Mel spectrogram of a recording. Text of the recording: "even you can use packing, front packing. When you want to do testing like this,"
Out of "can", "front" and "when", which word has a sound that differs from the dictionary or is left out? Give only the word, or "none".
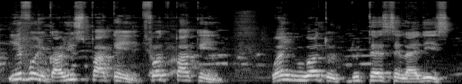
front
